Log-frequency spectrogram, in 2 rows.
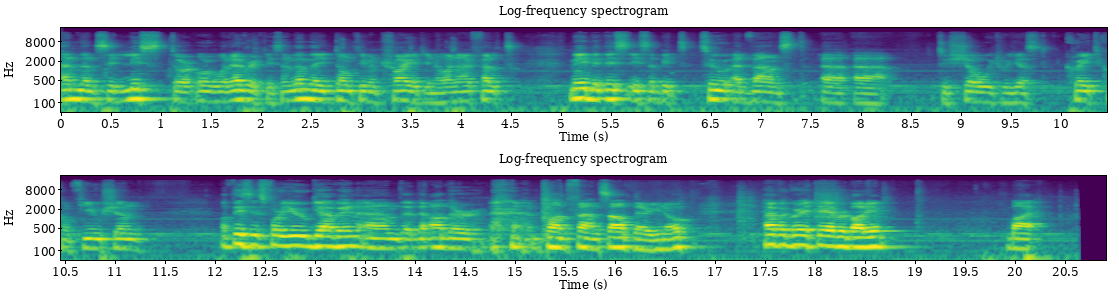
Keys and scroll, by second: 20.8 super+Print.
